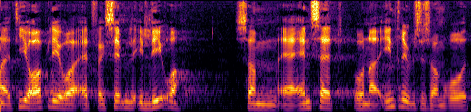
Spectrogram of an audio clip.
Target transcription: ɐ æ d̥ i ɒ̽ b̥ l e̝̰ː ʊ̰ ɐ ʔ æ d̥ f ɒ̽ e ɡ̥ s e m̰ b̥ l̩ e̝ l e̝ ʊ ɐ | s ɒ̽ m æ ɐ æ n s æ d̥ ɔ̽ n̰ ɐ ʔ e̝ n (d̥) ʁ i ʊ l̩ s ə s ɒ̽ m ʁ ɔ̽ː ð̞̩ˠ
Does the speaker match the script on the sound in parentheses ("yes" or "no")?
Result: yes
